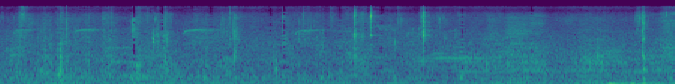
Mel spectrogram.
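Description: Close-up eating sounds: chewing with scattered sharp clicks of chopsticks and bowl, and a few short high squeaks.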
